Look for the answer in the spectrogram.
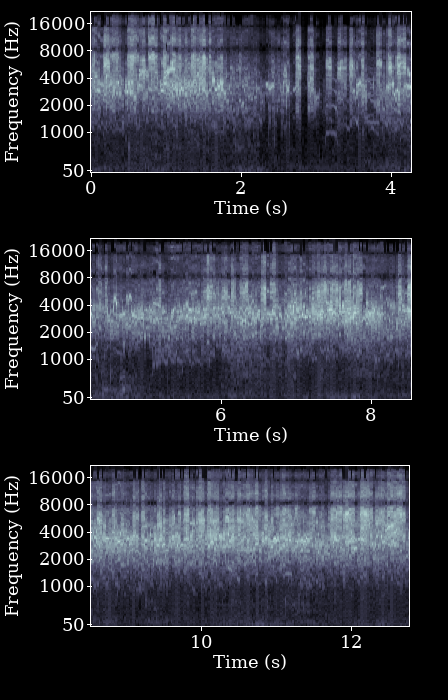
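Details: Budgie colony in an aviary keeping up continuous high chatter of chirps and warbles, briefly interrupted early on by a few sharp clicks and a dip, then returning to a dense, steady chorus.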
